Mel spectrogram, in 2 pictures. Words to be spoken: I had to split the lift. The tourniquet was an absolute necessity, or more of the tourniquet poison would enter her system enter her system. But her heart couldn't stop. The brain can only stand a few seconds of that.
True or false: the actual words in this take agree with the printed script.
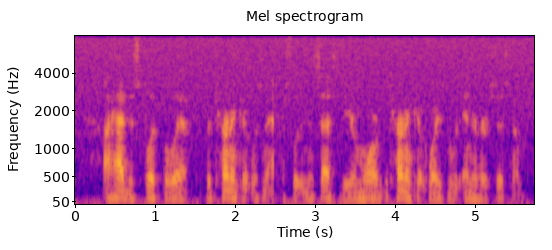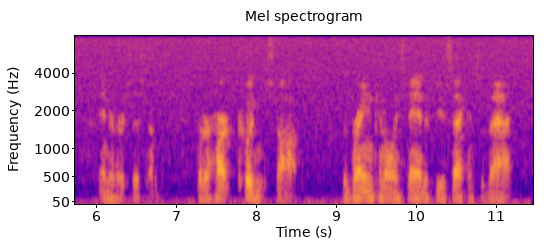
true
